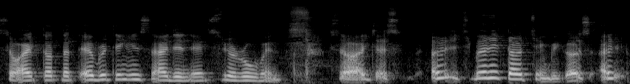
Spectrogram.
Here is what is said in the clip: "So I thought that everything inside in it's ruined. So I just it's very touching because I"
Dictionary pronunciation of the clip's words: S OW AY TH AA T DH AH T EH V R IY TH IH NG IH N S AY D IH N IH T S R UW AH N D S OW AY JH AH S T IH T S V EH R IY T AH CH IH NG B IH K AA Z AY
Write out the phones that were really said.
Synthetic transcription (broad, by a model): S OW AY T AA T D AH T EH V R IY T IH NG IH N S AY D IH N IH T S R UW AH N S OW AY JH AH S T IH T S V EH R IY T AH CH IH NG B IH K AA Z AY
